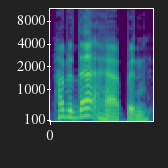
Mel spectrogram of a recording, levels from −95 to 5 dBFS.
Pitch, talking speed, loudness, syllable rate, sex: 150 Hz, 230 wpm, -18 LUFS, 5.8 syllables/s, male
